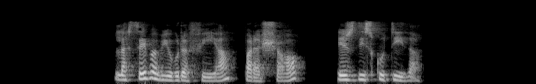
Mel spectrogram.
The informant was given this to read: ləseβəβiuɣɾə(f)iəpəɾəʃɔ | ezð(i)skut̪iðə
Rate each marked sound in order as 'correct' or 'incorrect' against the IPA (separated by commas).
correct, correct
